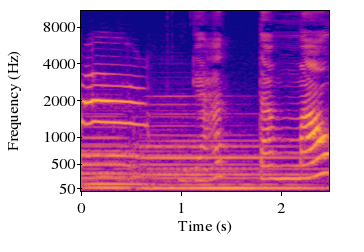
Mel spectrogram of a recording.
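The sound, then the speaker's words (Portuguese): A female cat meows in a long, drawn-out cry that wavers in pitch and swells again toward the end, rising into a plaintive, whiny tone. “Era a gata de Lucila.”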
